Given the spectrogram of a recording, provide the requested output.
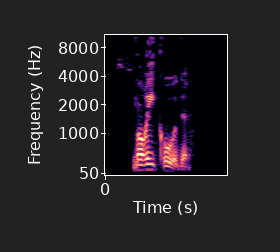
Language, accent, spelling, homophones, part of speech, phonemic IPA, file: French, France, moricaude, moricaudes, adjective, /mɔ.ʁi.kod/, LL-Q150 (fra)-moricaude.wav
- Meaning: feminine singular of moricaud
